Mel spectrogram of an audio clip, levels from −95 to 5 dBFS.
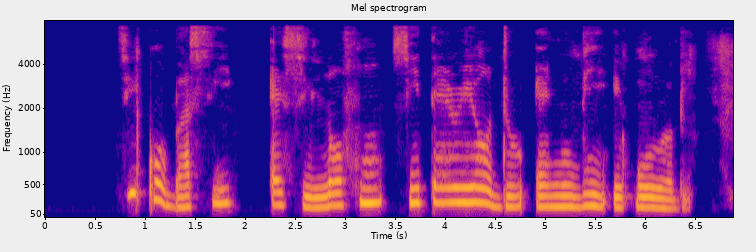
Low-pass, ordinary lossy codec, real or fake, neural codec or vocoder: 7.2 kHz; none; fake; codec, 16 kHz, 4 kbps, FreqCodec, larger model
